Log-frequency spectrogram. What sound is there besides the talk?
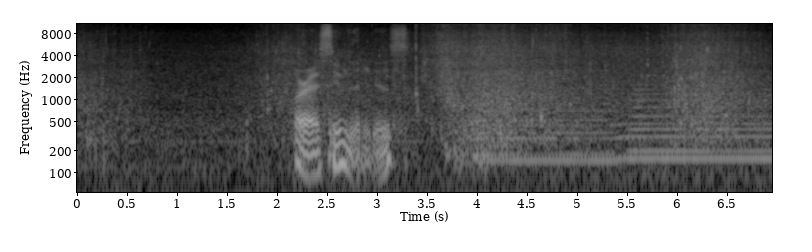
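ocean waves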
